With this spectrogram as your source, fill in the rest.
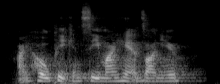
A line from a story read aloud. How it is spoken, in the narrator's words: in a quiet growl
